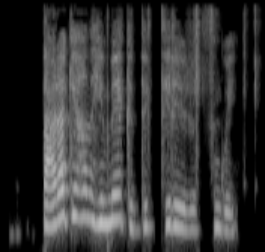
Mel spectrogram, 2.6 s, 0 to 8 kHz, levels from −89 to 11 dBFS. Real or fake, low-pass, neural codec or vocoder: fake; 7.2 kHz; codec, 16 kHz in and 24 kHz out, 1 kbps, XY-Tokenizer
